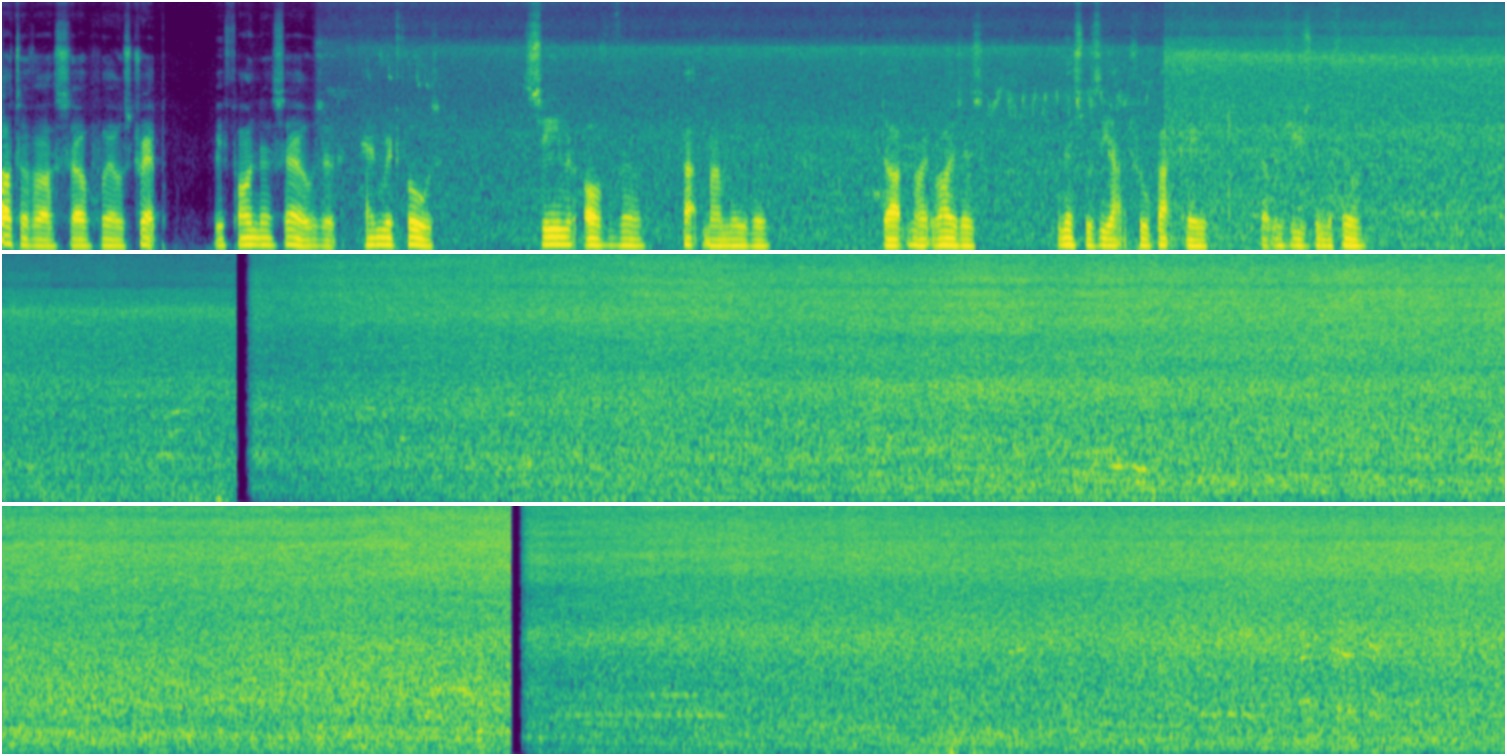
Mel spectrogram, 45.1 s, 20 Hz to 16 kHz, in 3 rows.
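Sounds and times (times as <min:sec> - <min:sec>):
waterfall rushing: 0:10.7 - 0:45.0.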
